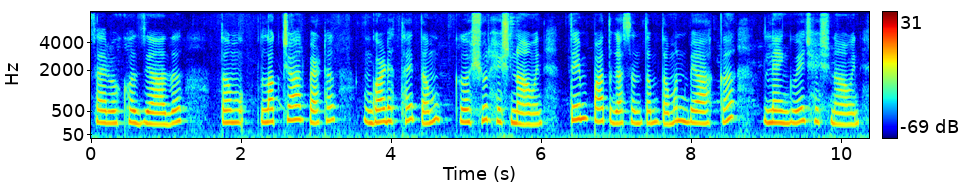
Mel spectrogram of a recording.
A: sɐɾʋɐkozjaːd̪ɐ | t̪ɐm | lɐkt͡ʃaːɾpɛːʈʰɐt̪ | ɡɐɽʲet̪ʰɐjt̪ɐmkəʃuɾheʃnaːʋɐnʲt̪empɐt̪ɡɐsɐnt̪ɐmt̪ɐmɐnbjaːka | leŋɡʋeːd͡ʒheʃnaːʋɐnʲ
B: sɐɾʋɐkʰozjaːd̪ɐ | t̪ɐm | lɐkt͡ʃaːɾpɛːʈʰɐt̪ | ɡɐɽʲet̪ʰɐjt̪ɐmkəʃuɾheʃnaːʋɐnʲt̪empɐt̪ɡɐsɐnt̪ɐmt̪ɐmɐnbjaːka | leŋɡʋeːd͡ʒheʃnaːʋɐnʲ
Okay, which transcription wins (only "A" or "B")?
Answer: B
